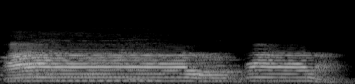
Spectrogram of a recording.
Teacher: Mad lazim kilmi mukhaffaf. Jadi a-nya dipanjangkan dulu. Al baru sukun. Al. Ya, dipanjangkan dulu.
